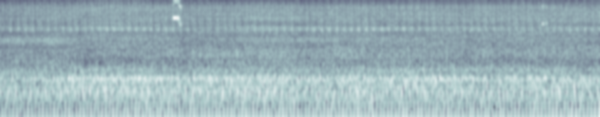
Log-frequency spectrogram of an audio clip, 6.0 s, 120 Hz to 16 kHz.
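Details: 20-year-old Craftsman riding mower with Briggs opposed twin, after drive belt replacement: steady, even low thrum with no misses, knocks or hunting; idling smoothly and healthy.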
